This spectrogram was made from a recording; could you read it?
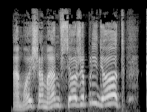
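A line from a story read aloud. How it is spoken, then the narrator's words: Shouted after someone. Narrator (Russian): крикнул ему вслед Курей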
